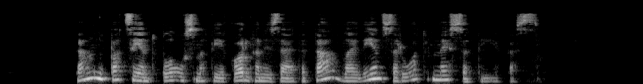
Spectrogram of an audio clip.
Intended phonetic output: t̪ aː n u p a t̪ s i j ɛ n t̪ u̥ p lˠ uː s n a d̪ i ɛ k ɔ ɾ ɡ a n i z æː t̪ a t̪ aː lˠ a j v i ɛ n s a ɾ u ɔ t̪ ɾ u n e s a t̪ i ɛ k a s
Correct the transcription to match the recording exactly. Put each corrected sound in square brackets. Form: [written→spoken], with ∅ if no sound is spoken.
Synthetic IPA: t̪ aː n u p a t̪ s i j ɛ n t̪ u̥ p lˠ uː s [n→m] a [d̪→t̪] i ɛ k ɔ ɾ ɡ a n i z æː t̪ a t̪ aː lˠ a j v i ɛ n s a ɾ u ɔ t̪ ɾ u n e s a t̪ i ɛ k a s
